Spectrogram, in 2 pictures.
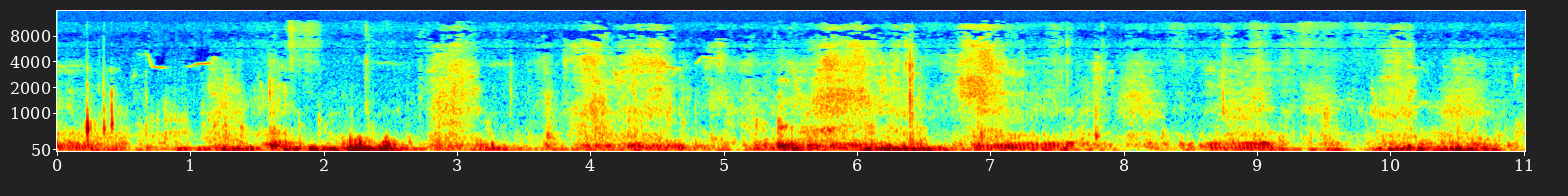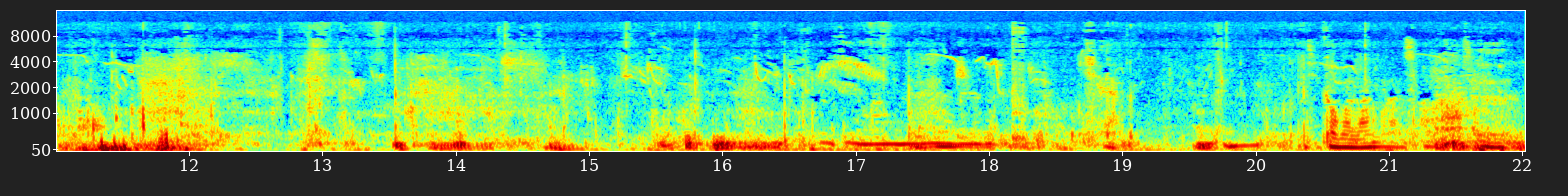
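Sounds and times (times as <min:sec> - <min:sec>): lionesses growling: 0:00.0 - 0:22.0.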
